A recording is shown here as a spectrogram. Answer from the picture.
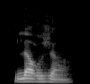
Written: l'argent

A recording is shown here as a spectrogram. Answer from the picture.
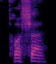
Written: prochain

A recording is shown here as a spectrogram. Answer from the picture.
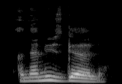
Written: un amuse gueule

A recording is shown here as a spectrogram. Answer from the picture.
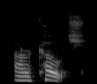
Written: our coach

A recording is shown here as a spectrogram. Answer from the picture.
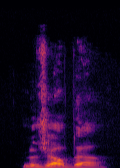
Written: le jardin

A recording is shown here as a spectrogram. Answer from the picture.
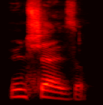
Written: une chaise

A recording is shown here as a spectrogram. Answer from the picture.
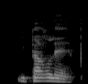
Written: il parlait

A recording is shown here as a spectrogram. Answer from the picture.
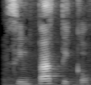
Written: simpático

